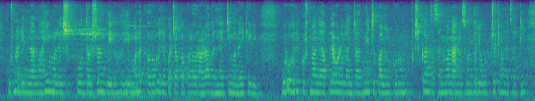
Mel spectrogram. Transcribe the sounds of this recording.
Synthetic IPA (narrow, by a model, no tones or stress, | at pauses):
kɾuʂɳad͡ʑinːanaɦiːməleɕkod̪əɾɕənd̪eɦɦemənət̪əʋɾəŋɡʱad͡ʑepat͡ɕakəpɭaʋəɾaɭaɡʱalɳjat͡ɕiːmənəjkeliː | ɡuɾuɦəɾiːkɾuʂɳaneapljaʋəɽilaɲt͡ɕaad̪njat͡sepalənkəɾuːnɕi̥kant͡sasənmanaɽ̃isond̪əɾjeutːɕəʈʰeʋɳjasaʈiː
